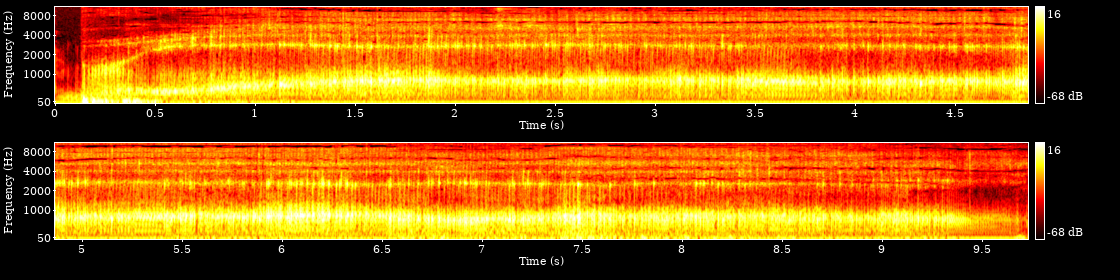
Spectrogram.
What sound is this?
It's me making a "monster" voice. The record is not processed. Belongs to the pack Human Voice.
monster, human, repulsive, male, noisy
